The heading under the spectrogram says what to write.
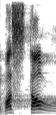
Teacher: غائن کو پر پڑھیں گے، حروف مستعلیہ میں سے ہے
